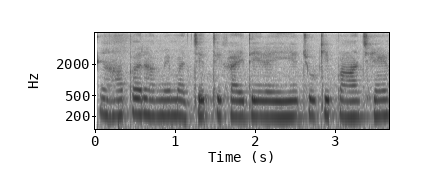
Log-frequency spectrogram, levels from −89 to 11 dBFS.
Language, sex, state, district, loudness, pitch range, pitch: Hindi, female, Bihar, Saran, -16 LUFS, 200-210 Hz, 205 Hz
